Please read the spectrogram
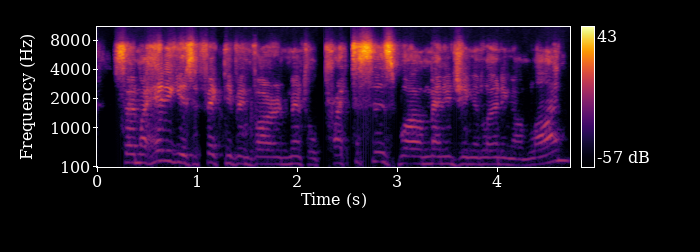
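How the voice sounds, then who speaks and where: Speaking at a fairly quick pace with an Australian accent, the man has a fairly high pitch and ordinary pitch variation. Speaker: university academic presenter. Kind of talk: webinar presentation. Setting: video call. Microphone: too quiet at first.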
